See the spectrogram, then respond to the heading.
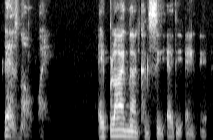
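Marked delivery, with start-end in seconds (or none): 0.1-0.9 "There's no way" breathed as a whisper; hushed, defeated disbelief. Real, not acted. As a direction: whisper it, stunned. Disbelief repeated quietly.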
